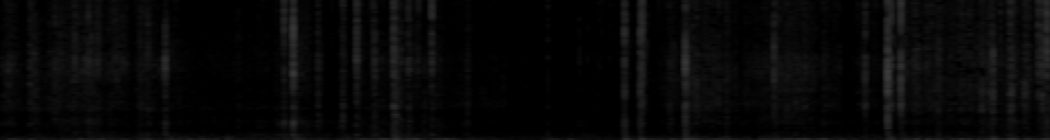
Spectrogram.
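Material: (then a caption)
Burlap. Fingertips scratch the weave of a small, flat burlap drawstring pouch. The result is a dry, bright, rasping scratch with quick, crackly bursts. It is mostly high in pitch with little low end, and each stroke stops short without ringing.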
